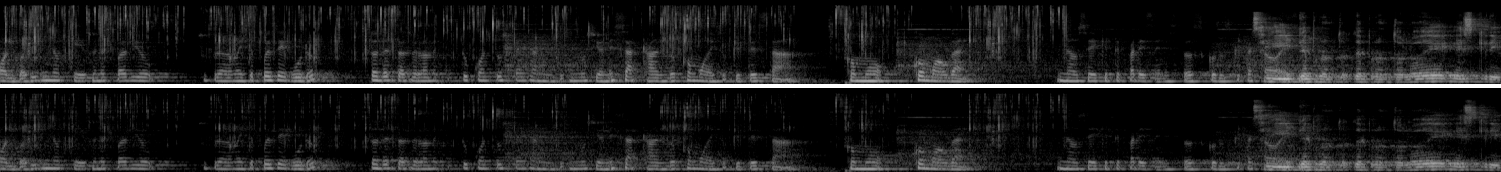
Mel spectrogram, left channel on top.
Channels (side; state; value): right; quieter; 3.8 dB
